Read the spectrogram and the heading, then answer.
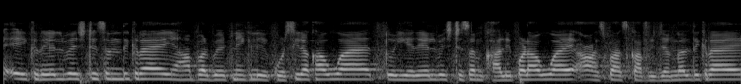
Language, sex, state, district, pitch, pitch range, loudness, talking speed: Hindi, female, Chhattisgarh, Sukma, 225 Hz, 215-235 Hz, -28 LUFS, 245 wpm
